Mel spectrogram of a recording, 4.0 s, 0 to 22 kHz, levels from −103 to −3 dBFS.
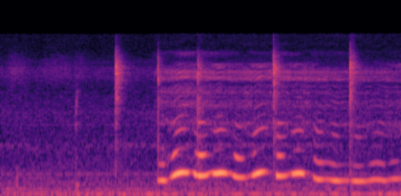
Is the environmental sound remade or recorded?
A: recorded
